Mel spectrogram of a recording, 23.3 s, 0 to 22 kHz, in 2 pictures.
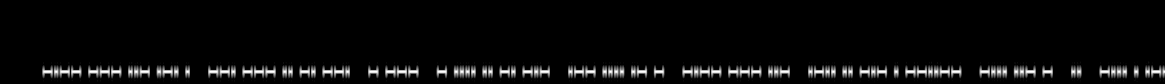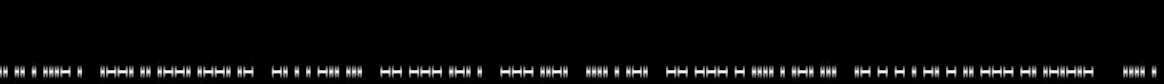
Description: Morse code, heard as a keyed tone, about 42 wpm, 600 Hz. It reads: YOURE GOING TO THINK WHAT YOU LIKE, BUT I BELIEVE PIPPA NEEDS MORE OF HER MOTHERS ATTENTION. HE
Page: Romanen Never af Ken Follet på engelsk.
